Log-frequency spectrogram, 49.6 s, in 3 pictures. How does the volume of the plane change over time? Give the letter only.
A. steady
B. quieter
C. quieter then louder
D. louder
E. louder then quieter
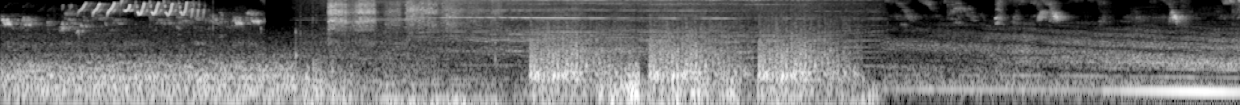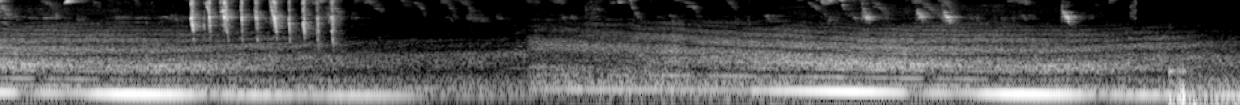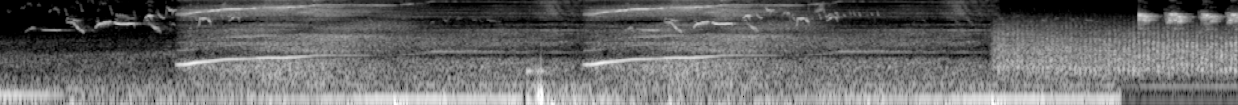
C.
